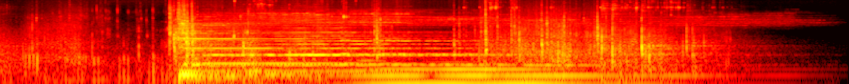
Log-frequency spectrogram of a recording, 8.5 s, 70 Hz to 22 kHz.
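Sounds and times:
gameplay music stinger: 0:01.8 - 0:07.9.

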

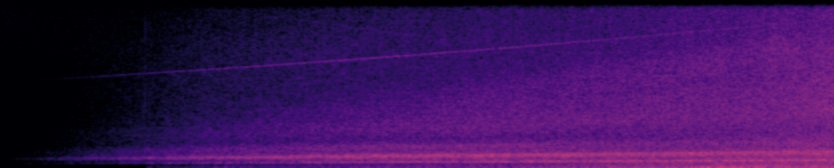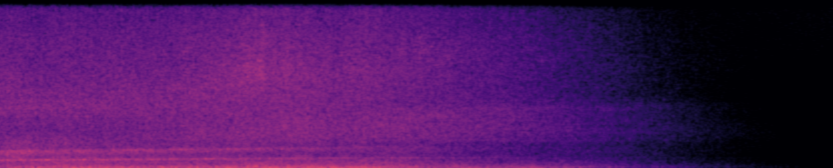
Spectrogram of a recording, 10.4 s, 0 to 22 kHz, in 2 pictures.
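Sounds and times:
exterior wind gust: 0:00.3 - 0:09.8.

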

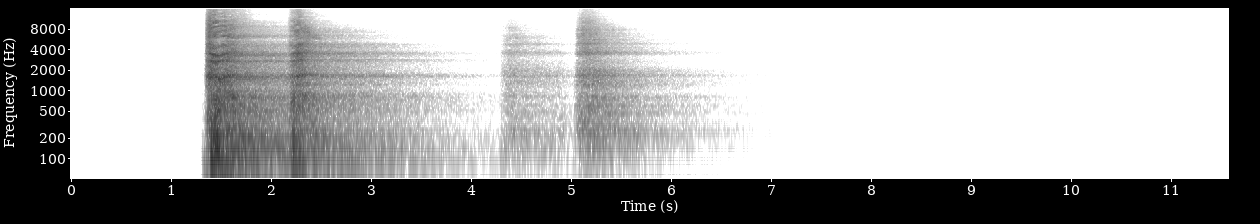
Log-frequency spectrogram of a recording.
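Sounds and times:
breaths during an embrace in gameplay: 0:01.4 - 0:03.6, 0:04.3 - 0:06.5.

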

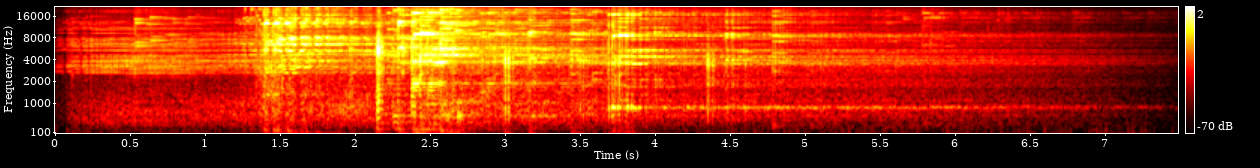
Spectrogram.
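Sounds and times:
small glass texture ambience: 0:01.2 - 0:05.8.

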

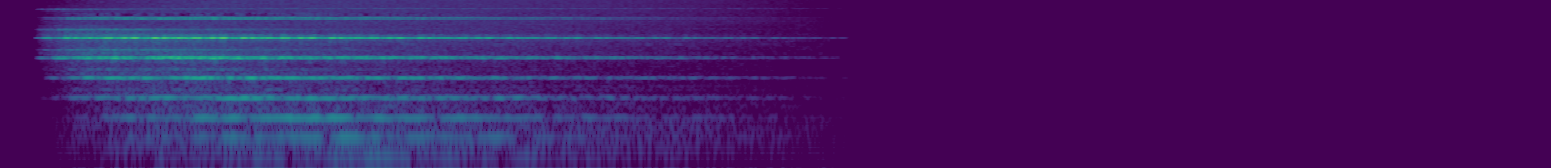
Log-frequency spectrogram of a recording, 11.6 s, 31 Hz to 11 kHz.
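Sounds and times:
dojo high bell: 0:00.4 - 0:05.7.

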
